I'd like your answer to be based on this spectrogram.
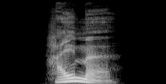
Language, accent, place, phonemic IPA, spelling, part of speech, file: German, Germany, Berlin, /haɪ̯mə/, Heime, noun, De-Heime.ogg
- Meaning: nominative/accusative/genitive plural of Heim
